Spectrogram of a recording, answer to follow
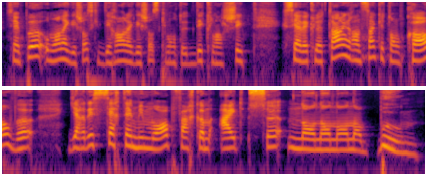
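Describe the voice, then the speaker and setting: A woman's voice: mid-range voice, a little fast. A young woman with a Québécois French accent hosts her podcast alone from home, chatty and candid, swearing freely and laughing often. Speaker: podcast host. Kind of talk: casual solo podcast monologue. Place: room at home. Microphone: clip-on mic.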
